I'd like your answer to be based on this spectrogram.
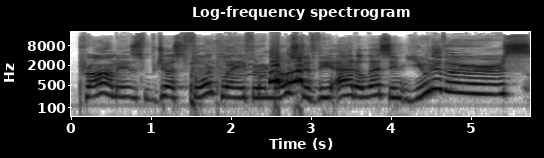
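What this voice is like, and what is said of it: Imitates another person's voice. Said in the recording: “here is my impression of Kyle doing an impression of what Josh said. ... now I'll do the voice, too. ... Wow, that's perfect.”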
